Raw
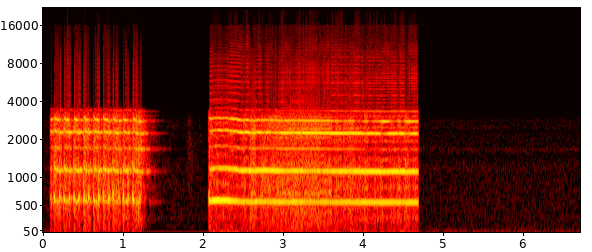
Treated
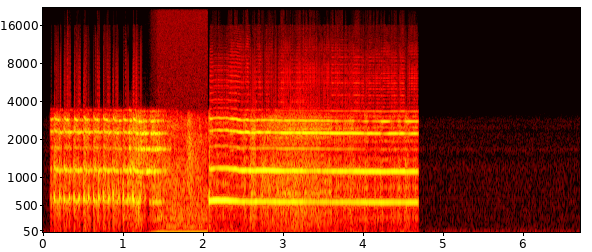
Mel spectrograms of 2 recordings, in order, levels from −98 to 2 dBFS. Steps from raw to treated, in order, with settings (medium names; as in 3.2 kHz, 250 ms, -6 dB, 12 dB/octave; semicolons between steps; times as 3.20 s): 1.07–3.29 s: level flattener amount 100%; trim +3.5 dB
